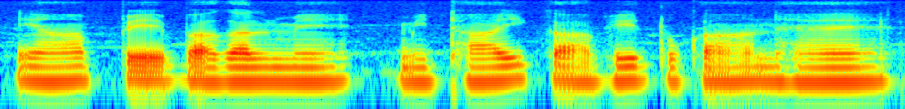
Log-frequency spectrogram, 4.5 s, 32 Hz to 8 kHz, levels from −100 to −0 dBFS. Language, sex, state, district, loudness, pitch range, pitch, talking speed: Hindi, male, Bihar, West Champaran, -21 LUFS, 135-140 Hz, 135 Hz, 120 wpm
